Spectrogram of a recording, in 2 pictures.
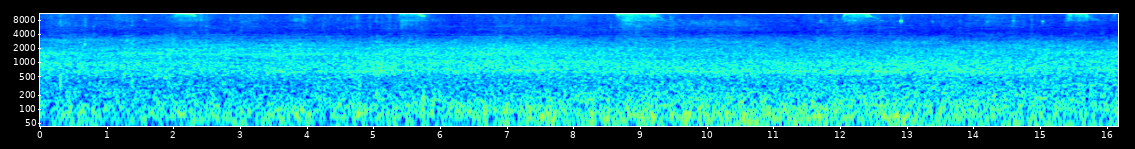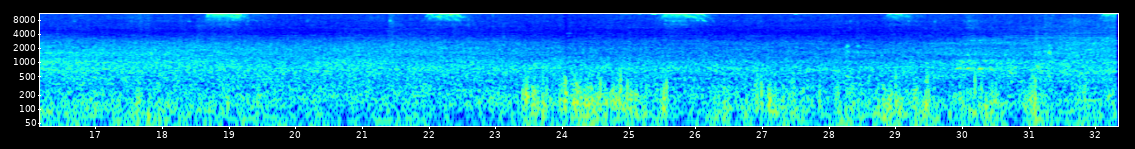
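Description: Steady low rumble of distant city traffic, with a louder low surge about three-quarters of the way through.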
